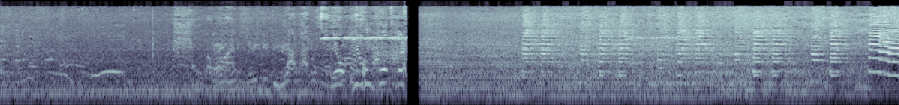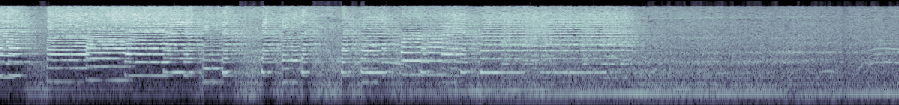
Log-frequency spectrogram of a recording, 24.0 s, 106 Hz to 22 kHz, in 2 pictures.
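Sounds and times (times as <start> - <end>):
musical vehicle horn playing a tune: 7.0 - 20.6.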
